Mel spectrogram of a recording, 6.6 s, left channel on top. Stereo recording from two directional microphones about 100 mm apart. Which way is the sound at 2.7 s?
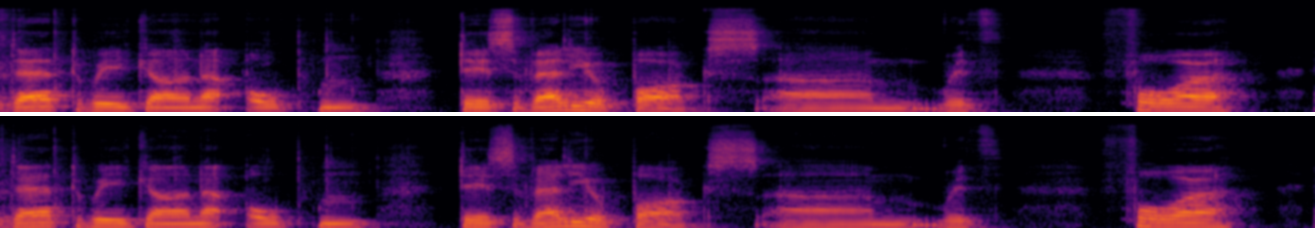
15° right (ahead or behind).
